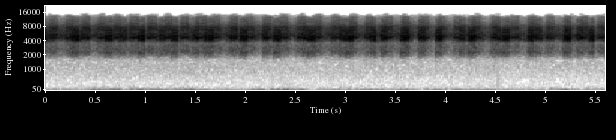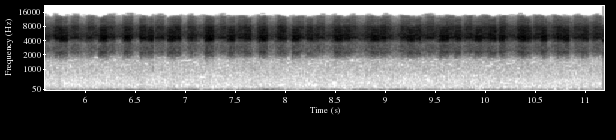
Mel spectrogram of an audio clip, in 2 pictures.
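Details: Singing cicadas fill a Greek pine forest in midsummer with an intense high buzzing wall of sound, throbbing quickly and fairly evenly near three pulses a second, with no other noises.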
